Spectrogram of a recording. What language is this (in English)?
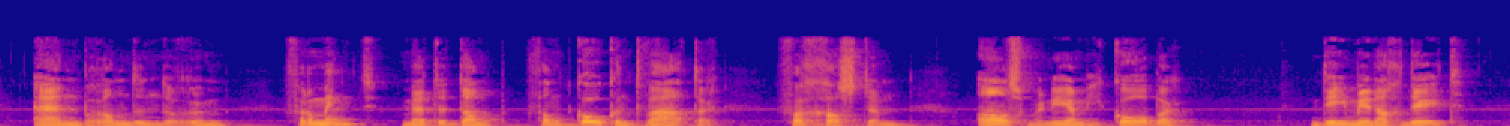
Dutch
